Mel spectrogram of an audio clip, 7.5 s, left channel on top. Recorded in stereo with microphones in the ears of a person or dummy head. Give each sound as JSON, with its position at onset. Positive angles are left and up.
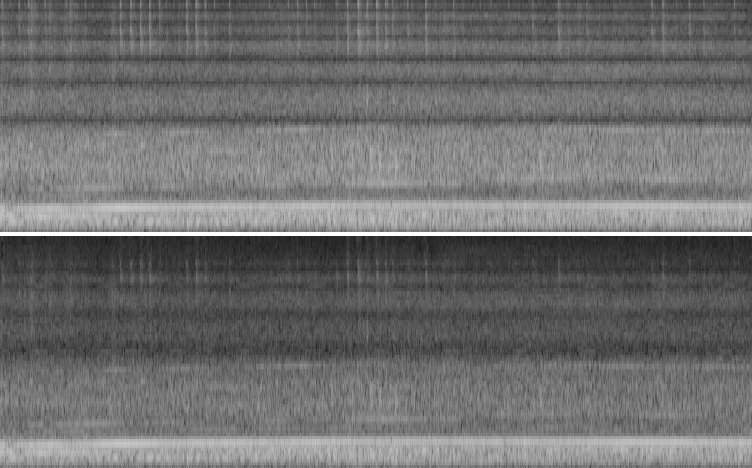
{"t": 0.0, "sound": "a vehicle", "side_deg": 60}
